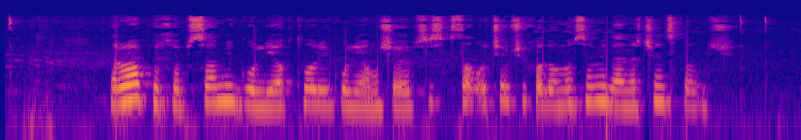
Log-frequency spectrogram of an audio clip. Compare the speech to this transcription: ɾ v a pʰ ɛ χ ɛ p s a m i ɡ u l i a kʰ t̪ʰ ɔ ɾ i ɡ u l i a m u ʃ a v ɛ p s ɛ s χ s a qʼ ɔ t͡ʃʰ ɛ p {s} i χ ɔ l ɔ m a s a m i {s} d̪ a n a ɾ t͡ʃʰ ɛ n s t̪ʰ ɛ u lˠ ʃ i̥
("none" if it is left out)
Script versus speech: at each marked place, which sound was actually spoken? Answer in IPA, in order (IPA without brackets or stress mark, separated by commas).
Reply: ʃ, none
